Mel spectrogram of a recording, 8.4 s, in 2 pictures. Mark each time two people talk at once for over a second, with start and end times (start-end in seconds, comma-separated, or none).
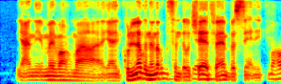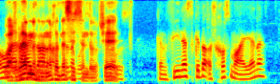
4.3-6.0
